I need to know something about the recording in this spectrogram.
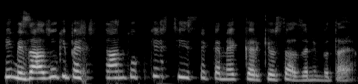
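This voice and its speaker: Her voice sits high and animated as she leads an online class, testing students with questions and firmly correcting their answers. The recording, made on an online class microphone, has no room sound.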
